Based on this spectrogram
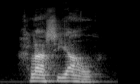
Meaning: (adjective) glacial (pertaining to land ice or ice ages); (noun) a glacial, an ice age
- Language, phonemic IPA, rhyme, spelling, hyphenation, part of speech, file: Dutch, /ˌɣlaː.siˈaːl/, -aːl, glaciaal, gla‧ci‧aal, adjective / noun, Nl-glaciaal.ogg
